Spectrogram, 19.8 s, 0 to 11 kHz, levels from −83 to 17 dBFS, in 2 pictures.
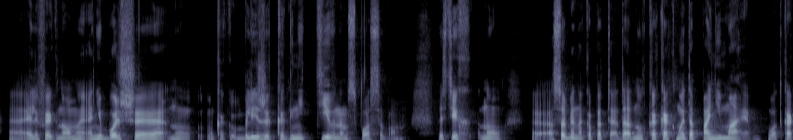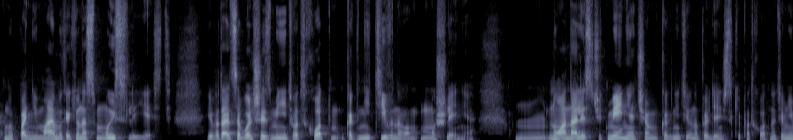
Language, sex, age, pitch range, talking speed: Ukrainian, male, 20-39, 115-135 Hz, 155 wpm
